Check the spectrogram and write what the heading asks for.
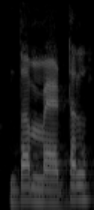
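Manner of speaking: usual speaking voice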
